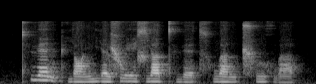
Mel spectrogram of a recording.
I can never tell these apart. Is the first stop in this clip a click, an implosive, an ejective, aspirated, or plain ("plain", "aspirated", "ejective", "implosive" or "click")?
aspirated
